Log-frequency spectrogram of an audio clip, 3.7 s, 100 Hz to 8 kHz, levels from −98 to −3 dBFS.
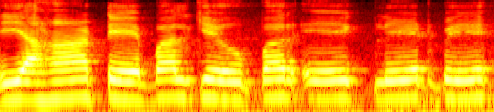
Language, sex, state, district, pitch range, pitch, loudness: Hindi, male, Odisha, Malkangiri, 170-180 Hz, 175 Hz, -15 LUFS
